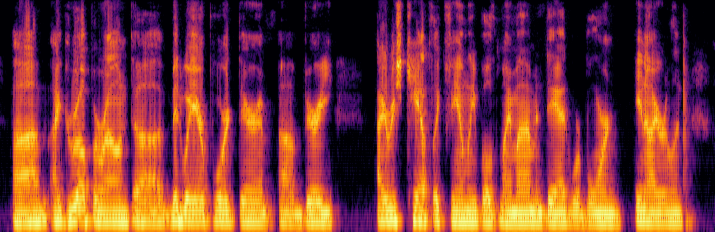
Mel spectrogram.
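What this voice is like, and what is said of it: South Side Chicago accent. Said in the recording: “you have an accent ... I have an accent too. You sound like a guy from the south side of Chicago. And that's true.”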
